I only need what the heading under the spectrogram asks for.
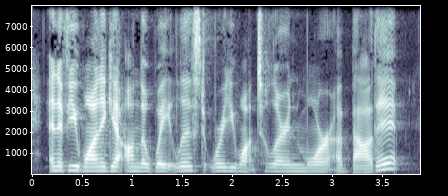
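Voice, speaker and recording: A woman with a plain, everyday voice, fairly low pitch, ordinary pitch variation and a moderate pace on a very clean recording with a silent background. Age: 30s. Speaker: personal stylist and podcast host. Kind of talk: solo podcast monologue. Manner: casual, conversational.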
